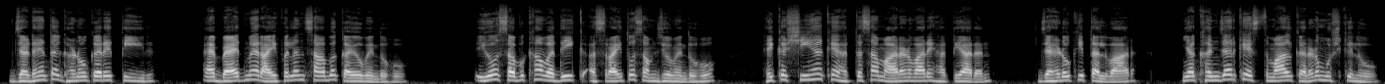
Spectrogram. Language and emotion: Sindhi, neutral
